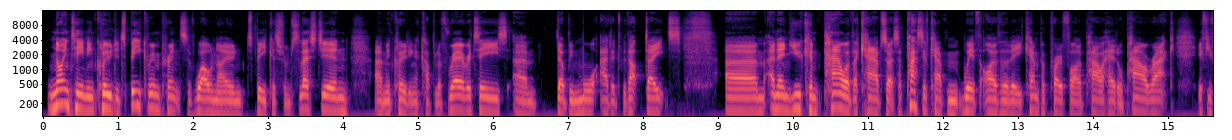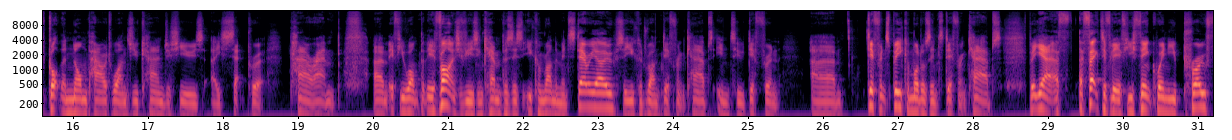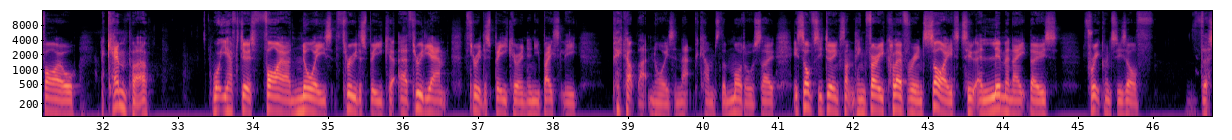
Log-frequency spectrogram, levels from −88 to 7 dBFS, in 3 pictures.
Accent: British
